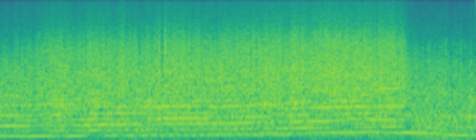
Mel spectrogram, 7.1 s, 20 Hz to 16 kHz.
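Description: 1992 Toyota Celica GT race car's four-cylinder engine, heard from inside the stripped cabin, pulling hard and loud with its pitch climbing steadily for about five seconds. About six seconds in, the engine note drops back down.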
